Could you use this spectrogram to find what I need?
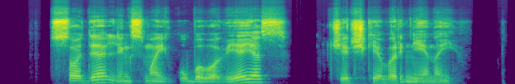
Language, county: Lithuanian, Kaunas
